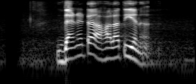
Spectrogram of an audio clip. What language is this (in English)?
Sinhala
